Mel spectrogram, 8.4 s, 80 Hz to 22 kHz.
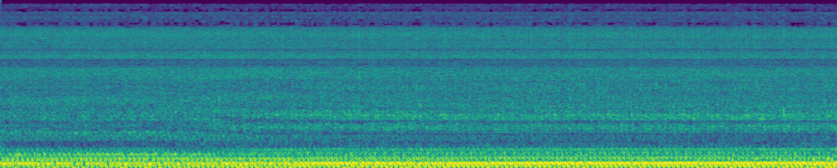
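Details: Camaro V8 before first drag strip run, idling with uneven loping beat and irregular exhaust pulses, seems firing on six or seven cylinders and down on power; misfire cause unknown, fresh spark plugs planned to try.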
